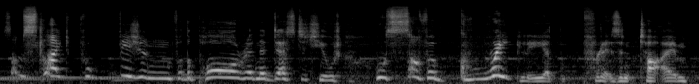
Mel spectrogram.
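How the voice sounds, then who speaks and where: A woman voicing a polite, earnest gentleman in a storybook reading, formal and courteous in delivery. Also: medium pitch, pitched above the performer's own voice. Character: polite, earnest charity gentleman seeking donations.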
